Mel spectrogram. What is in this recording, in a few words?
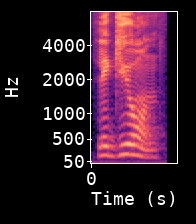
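"legion", Azerbaijani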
